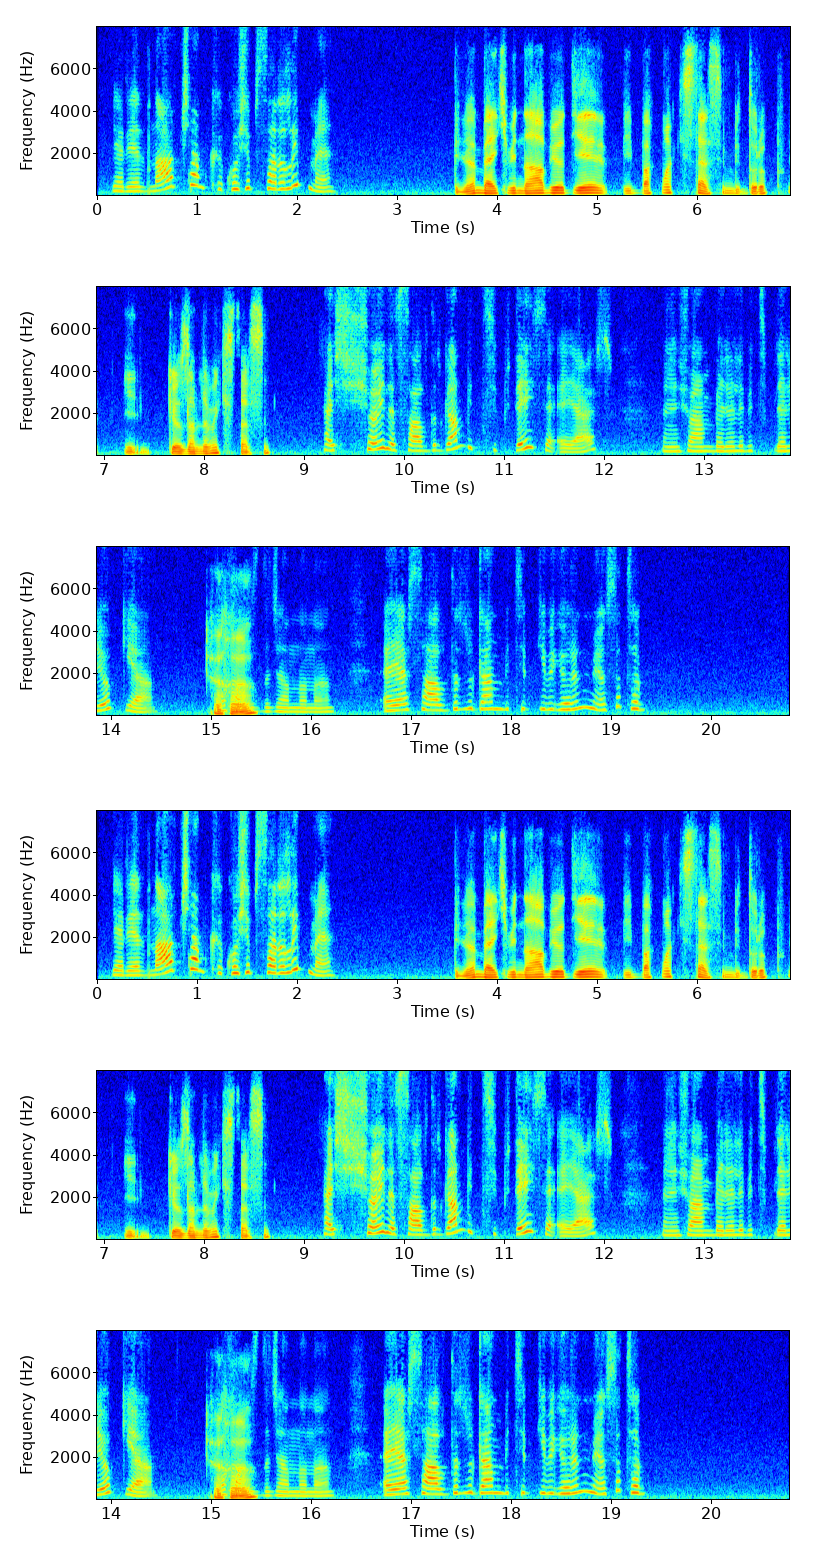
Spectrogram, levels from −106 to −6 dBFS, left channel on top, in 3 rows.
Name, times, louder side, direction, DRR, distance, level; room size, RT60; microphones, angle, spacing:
voice 1, 0.2-2.4 9.2-12.1 12.6-14.5 15.1-19.3, right 3 dB, 25° right, 1.3 m, -37 dB
voice 2, 3.6-6.7 7.2-8.6 14.9-15.5, equal, 5° left, 0.9 m, -29 dB
open air
head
